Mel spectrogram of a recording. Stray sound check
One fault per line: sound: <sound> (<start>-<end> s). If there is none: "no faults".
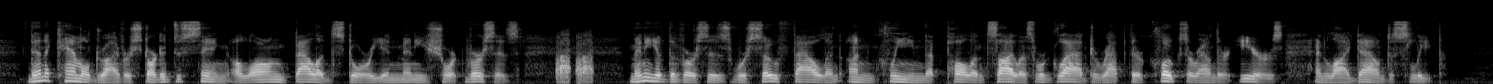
sound: laugh (5.6-5.9 s)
